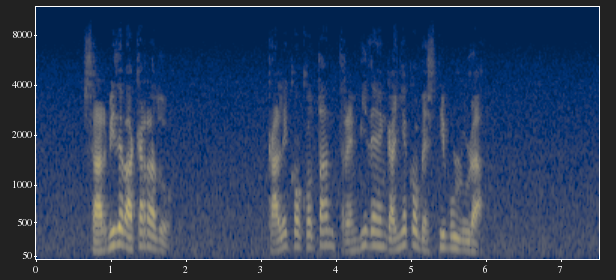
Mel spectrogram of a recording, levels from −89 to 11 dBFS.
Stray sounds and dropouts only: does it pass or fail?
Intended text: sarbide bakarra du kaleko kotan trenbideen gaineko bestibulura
pass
